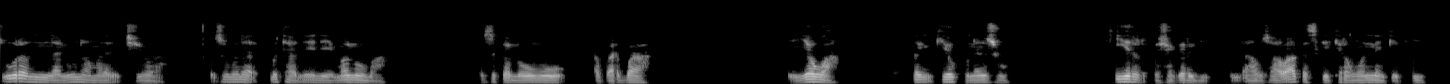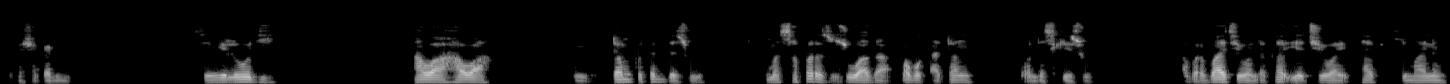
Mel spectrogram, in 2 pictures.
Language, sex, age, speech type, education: Hausa, male, 15-29, spontaneous, tertiary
